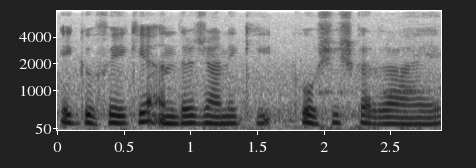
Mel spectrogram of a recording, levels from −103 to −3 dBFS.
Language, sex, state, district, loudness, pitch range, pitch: Hindi, female, Punjab, Kapurthala, -16 LUFS, 175-195 Hz, 180 Hz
